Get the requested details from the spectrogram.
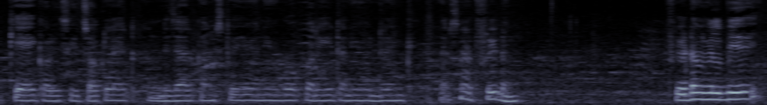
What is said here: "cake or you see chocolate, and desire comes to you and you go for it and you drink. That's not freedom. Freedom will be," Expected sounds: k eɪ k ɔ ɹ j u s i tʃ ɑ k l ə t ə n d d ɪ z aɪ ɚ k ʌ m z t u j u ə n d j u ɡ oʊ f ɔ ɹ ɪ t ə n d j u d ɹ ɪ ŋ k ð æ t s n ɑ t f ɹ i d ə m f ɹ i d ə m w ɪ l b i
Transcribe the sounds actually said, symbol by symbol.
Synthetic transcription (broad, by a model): k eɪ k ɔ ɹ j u s i tʃ ɑ k l ə t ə n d d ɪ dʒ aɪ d k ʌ m s t u j u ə n j u ɡ oʊ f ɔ ɹ ɪ t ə n j u d ɹ ɪ ŋ k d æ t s n ɑ t f ɹ i d ə m f ɹ i d ə m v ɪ l b i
